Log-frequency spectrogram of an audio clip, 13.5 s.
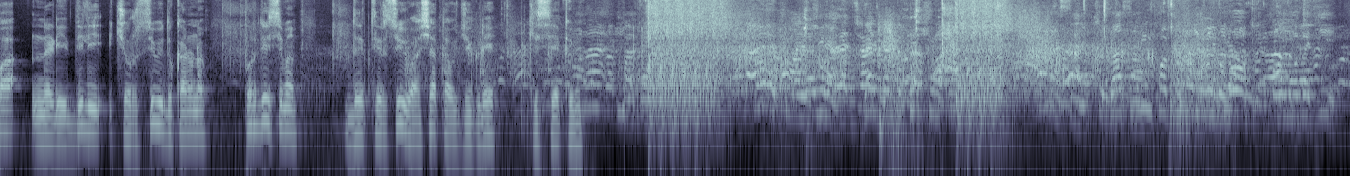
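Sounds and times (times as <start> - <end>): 
speech: 0.0 - 6.4, 11.1 - 13.4
laughter: 3.4 - 13.4
automatic gunfire from Afghan forces in combat: 6.4 - 8.0, 9.0 - 12.2.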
